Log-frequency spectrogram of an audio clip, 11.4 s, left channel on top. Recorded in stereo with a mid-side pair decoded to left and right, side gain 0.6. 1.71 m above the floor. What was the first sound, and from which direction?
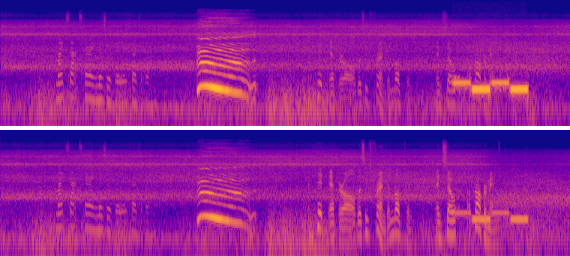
A woman speaking, 10° left.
